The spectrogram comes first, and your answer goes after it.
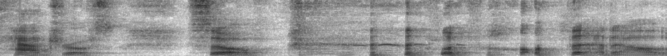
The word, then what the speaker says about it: Hadros: say that real quick not hadros although in the greek it does have a little anyways it's it does have a little um accent on the on the oh anyways it's hadros so with all that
